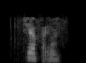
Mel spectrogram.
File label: Superstition Dispatch, Mesa PD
